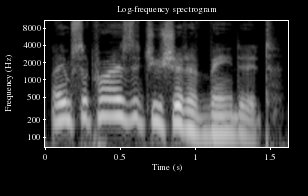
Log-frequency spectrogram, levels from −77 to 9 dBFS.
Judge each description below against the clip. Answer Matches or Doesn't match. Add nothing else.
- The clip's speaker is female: Doesn't match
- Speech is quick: Matches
